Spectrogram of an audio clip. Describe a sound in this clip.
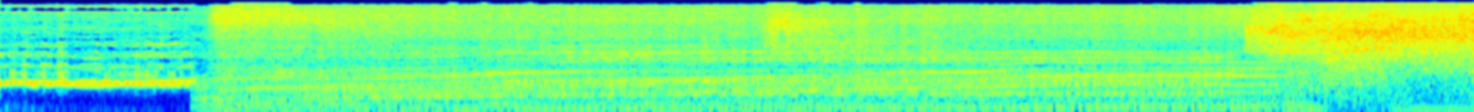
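A racing car engine roars and climbs in pitch.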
